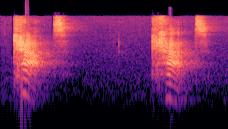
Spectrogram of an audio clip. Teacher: this sound is made by pulling your tongue up at the back of your throat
